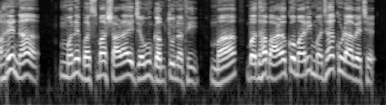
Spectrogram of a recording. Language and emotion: Gujarati, fearful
